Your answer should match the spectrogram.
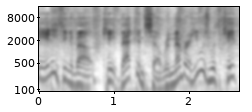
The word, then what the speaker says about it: Beckinsale: Beckinsale. That's how you're supposed to pronounce it.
